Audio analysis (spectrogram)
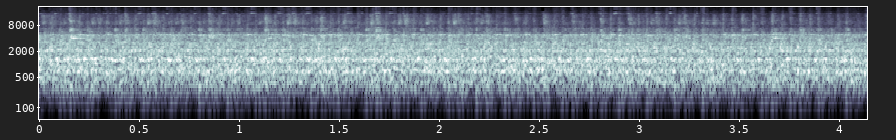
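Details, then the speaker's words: Gravely 260Z Kohler V-twin after removing the faulty DSAI ignition module: even, steady buzzy idle with no misses, good spark; throttle plates still off and throttle not yet set; runs and shuts off on its own. "Idle's good. The throttles are all messed up cuz I had to take all the plates and stuff off of it. But there we go. It's running."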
